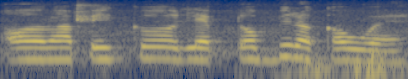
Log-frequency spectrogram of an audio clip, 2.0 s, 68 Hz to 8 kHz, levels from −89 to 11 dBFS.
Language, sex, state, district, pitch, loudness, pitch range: Hindi, female, Maharashtra, Gondia, 225 Hz, -16 LUFS, 215-230 Hz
